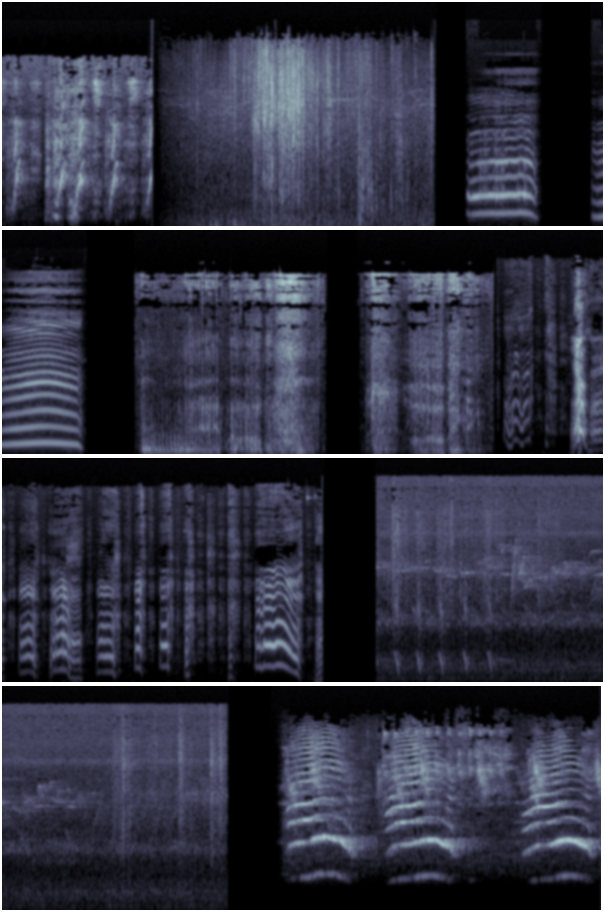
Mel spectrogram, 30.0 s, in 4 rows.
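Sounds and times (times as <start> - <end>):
lion growling: 9.2 - 11.5
dog whining and yipping: 13.8 - 17.5, 18.2 - 19.1.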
